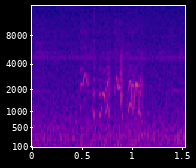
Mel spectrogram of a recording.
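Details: Stripe-throated bulbul in a garden, a short bubbly phrase of quick rising and falling whistled notes lasting about half a second, with a steady high hiss in the background.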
